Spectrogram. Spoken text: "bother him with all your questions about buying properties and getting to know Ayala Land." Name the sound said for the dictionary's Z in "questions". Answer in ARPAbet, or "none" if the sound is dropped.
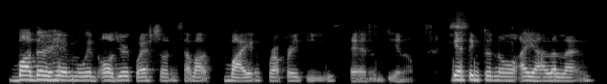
S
